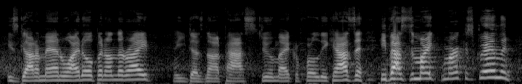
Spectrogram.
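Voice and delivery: brisk sportscaster call, rising on the shots; live play-by-play. Acted. Streamer calling the hockey game for his viewers, lively play-by-play.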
